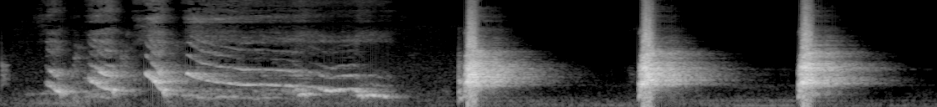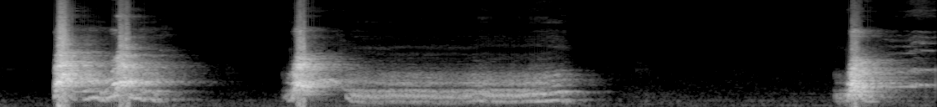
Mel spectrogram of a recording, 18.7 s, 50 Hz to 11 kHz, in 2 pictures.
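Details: Miniature Schnauzer Levi watching for crows in Aroostook County, Maine, late August 2021; opens with rising and falling whines, then a run of sharp single barks, a drawn-out growly note and one final bark.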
